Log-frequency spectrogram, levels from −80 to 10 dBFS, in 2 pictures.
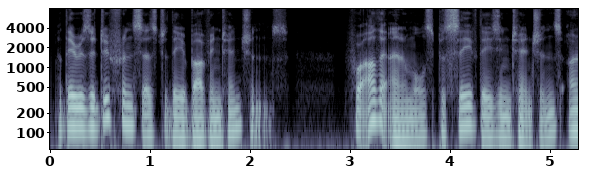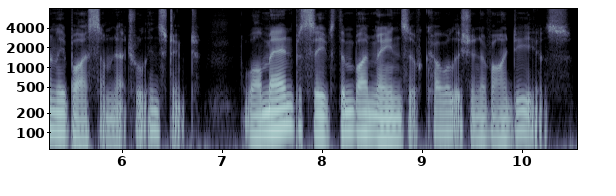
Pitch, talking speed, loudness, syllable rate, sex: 95 Hz, 175 wpm, -20 LUFS, 6.2 syllables/s, male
